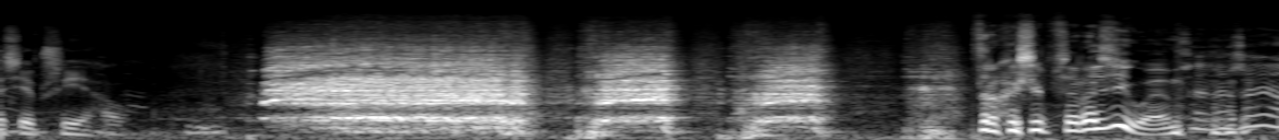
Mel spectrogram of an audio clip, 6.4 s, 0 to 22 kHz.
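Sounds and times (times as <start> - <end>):
speech: 0.0 - 3.1, 4.9 - 6.3
horse set for a competition neighing: 1.1 - 4.9.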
